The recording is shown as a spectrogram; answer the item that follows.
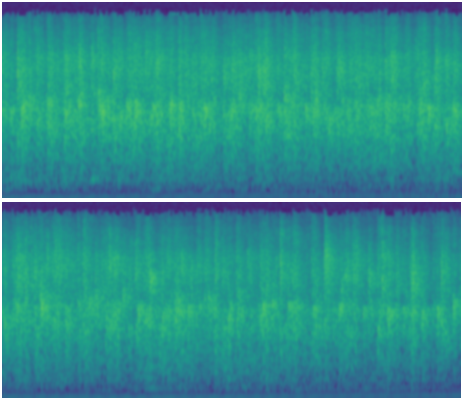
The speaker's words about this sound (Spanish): Así que un aplauso para ustedes por haber venido, por haber estado apretados.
